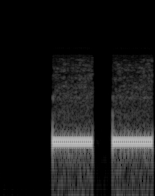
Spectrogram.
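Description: A phone line's ringback tone on an outgoing call just dialed: two short, steady electronic buzzes in quick succession, clear, the classic double-ring pattern of a call waiting to be answered, with no voices.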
